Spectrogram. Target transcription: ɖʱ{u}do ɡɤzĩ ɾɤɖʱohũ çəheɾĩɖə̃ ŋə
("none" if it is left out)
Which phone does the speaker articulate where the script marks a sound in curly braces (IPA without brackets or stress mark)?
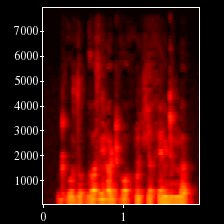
u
